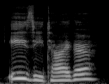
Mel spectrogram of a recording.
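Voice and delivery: calming tease. Acted. Coach teasing the furious heroine to calm down. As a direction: soothe her like a riled cat.

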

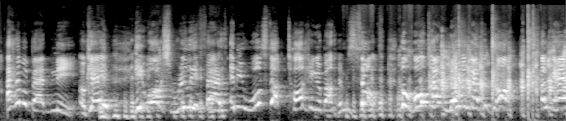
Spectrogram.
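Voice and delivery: high and laughing while imitating Jenna; can barely get her complaints out for laughing; laughing through the quote. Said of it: "first thing she goes".

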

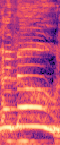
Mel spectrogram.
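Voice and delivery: sudden high mock shriek of an upset mom; mom's shriek. Son imitates mom on the phone, high shrill mock shriek. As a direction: squeal it like a frantic mother.

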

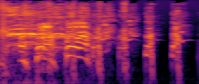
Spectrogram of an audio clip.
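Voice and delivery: squealing laugh; high-pitched laugh. Real, not acted. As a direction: let out a high giggle. Laughing at reaction.

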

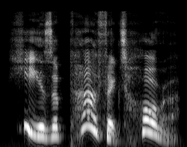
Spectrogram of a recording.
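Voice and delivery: high-pitched mock scream of horror; hammed-up cactus outrage. A narrator's reading. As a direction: exclaim it in theatrical disgust. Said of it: "screamed the cactus".

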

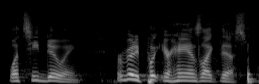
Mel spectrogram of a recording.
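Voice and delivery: ordinary talk, nothing marked

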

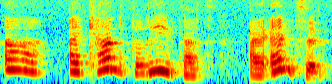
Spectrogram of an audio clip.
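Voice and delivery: breathy, slow, overacted anime girl; hammed-up manga girl.

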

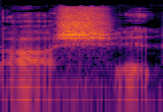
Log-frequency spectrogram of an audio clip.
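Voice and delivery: low dread-filled mutter; hushed oh shit. Retold or imitated. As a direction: whisper it in sudden dread. Reaction to I love you.

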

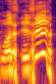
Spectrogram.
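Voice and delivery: loud startled question; surprised outburst. Retold or imitated. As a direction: blurt it out, surprised. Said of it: "And I went".

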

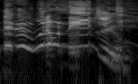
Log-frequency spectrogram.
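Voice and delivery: very high, loud scoffing retort; high-pitched, laughing dismissal; acted protest. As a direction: squeal it in mock outrage, half laughing. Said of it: "I'm like".

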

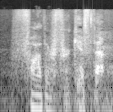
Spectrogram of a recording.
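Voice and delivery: very soft dying whisper; whispered prayer. Retold or imitated. Jesus prays for his tormentors, whispering. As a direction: breathe out a prayer with last breaths. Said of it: "His whispered prayer with his last breaths".

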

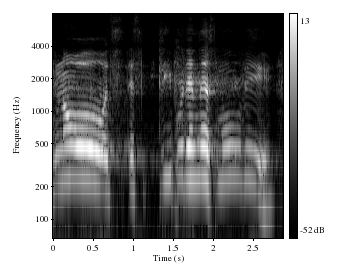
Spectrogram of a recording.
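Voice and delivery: high-pitched, exaggerated insistence; defensive protest. Moviegoer explaining his tears to teasing friend, defensive.

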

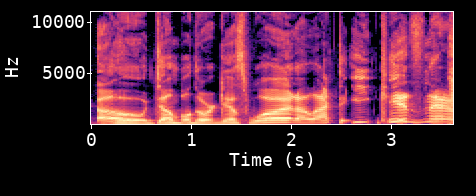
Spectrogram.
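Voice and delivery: high, goofy casual monster; mocking werewolf voice. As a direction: play the villain as a goofball. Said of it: "being like".

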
